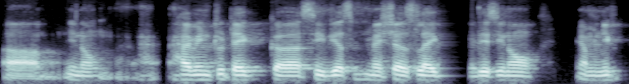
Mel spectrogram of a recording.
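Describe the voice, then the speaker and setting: A man with a Sri Lankan English accent, an analyst on a video call panel, speaking in a measured way with many fillers. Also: medium pitch, little pitch movement, vocal fry, a little mellow. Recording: muffled video call audio.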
